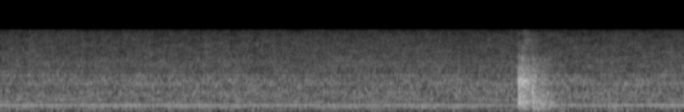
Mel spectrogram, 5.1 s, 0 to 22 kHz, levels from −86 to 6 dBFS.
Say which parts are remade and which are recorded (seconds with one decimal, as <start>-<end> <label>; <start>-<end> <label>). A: 0.0-5.1 remade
